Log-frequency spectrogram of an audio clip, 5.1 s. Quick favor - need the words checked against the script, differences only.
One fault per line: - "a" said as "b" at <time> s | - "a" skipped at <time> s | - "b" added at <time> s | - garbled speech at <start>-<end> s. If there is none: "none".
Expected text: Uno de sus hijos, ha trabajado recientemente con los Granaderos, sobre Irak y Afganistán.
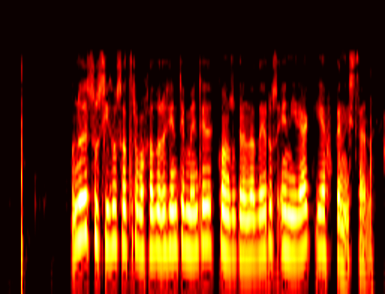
- "sobre" said as "en" at 3.7 s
